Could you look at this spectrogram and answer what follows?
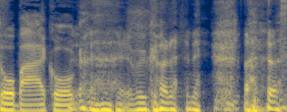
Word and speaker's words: Etobicoke: I don't know if I pronounced that right. Probably not. If we've got any Canadian... It's Etobicoke.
